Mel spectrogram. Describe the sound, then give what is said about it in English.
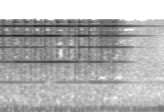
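An antique clock's early alarm mechanism, set by a disc at the front of the dial, rings its bell loudly, a rapid continuous metallic trill that stops after about a second and leaves a shimmering, fading ring. “Not enough to waken the dead, but certainly enough to get you up in the morning.”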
